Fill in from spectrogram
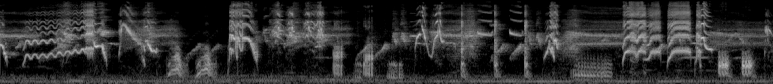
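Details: Nias hill myna kept at home, in energetic song used to stimulate lazy birds: a wavering whistled trill, many steep downward-sliding whistles, clicks and harsh squawks in a dense, varied sequence.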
